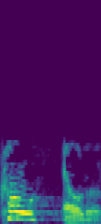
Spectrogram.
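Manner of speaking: the word co-elder stressed. Explaining how Peter describes himself to the church, stressing the word co-elder. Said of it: "Notice I stress co-elder".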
